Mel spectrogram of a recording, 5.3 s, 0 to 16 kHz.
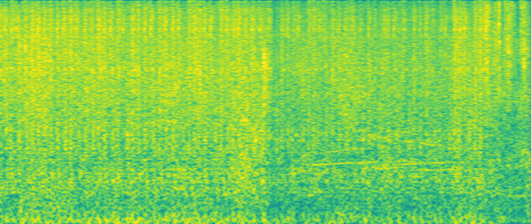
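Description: Dense, continuous gunfire from the video game Borderlands 1, a steady barrage of rapid shots and explosions with no pauses and no talk over it.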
